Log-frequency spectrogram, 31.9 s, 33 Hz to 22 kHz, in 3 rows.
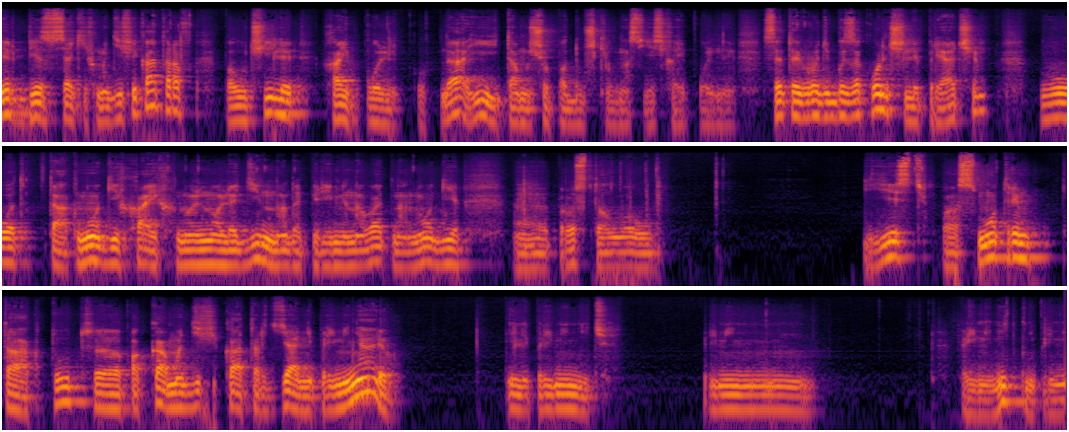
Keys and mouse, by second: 0.6-1.2 middle drag, 1.5 shift+middle drag, 1.8-3.4 middle drag, 3.6 shift+middle drag, 4.0 middle click, 5.3-6.9 middle drag, 7.9 click, 12.2 click, 12.5-18.4 drag, 19.7 click, 20.2 middle click, 21.8-22.5 middle drag, 23.5-25.0 middle drag, 28.9-30.0 middle drag, 30.5-31.0 middle drag, 31.3-31.7 shift+middle drag.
